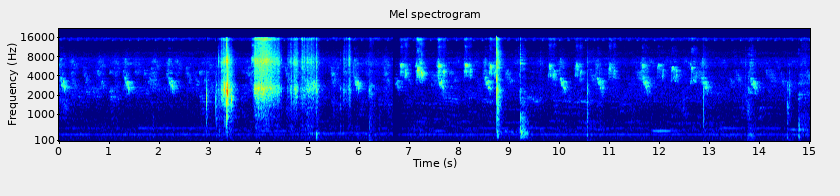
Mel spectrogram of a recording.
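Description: A small bird chirping over and over in short high notes. A clear plastic food tub crackles loudly for a couple of seconds about three seconds in, and there are a few sharp clicks as things are handled and set down. A steady low hum runs underneath.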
